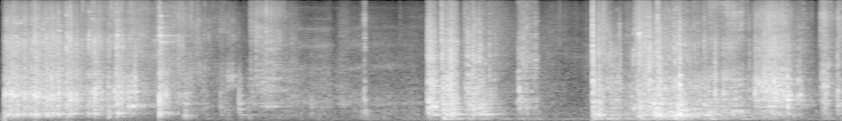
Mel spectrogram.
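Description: Ice cubes clinking and rattling against plastic ice-maker bins as the bins are handled and lifted out of a chest freezer, in three bursts of clatter.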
